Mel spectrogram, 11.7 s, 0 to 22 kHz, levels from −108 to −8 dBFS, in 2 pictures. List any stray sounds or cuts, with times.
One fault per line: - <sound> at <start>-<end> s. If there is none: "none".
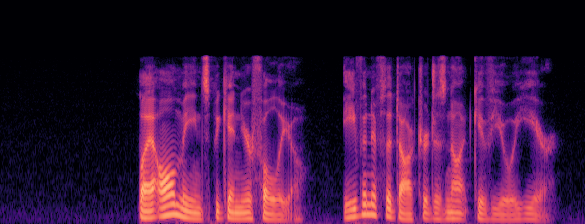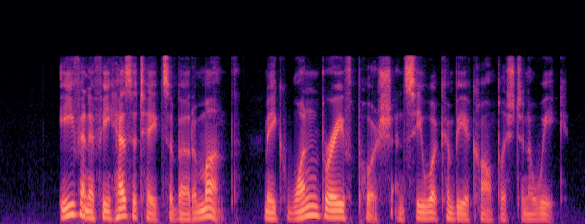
none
